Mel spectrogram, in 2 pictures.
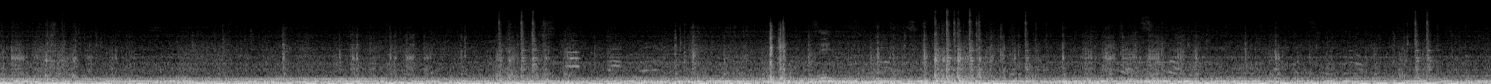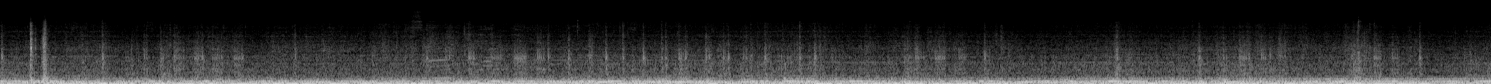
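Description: A heavy diesel engine rumbles steadily up close.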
